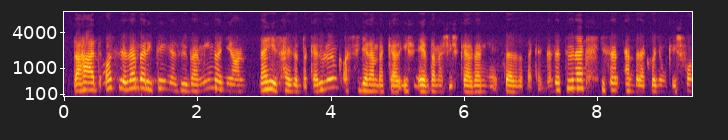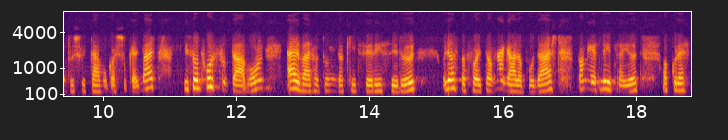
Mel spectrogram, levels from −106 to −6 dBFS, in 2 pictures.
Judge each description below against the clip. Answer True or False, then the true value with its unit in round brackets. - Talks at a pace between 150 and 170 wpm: True (155 wpm)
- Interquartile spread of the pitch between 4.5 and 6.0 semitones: True (5.0 semitones)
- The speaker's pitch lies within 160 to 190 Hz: True (185 Hz)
